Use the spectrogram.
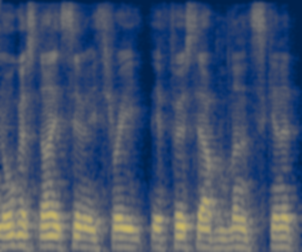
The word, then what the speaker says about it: Lynyrd Skynyrd: real progress in August 1973 their first album Leonard skinnard pronounced lard skiner was an immediate success and contained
